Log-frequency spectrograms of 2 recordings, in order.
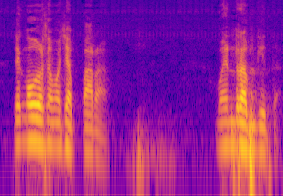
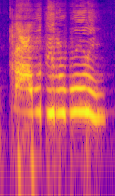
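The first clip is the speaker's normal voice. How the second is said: high-pitched angry order; angry parent; 7 semitones higher, 4 dB louder than usual. Acted. Parent taking it out on a child lying down, angry order.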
